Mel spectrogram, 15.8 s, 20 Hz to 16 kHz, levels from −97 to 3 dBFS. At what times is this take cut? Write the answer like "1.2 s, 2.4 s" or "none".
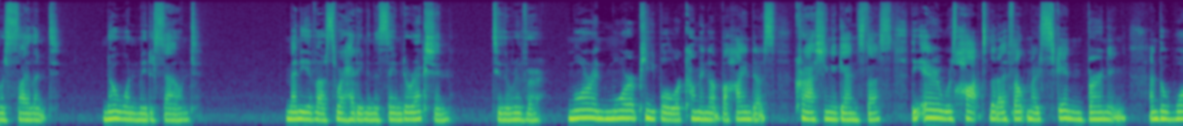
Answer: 7.5 s, 12.7 s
